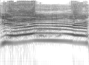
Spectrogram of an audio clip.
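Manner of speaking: put-on excited, very high, loud babyish shout.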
